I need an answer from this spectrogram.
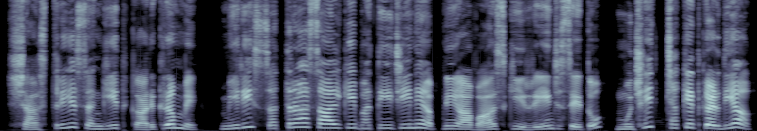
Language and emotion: Hindi, surprised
